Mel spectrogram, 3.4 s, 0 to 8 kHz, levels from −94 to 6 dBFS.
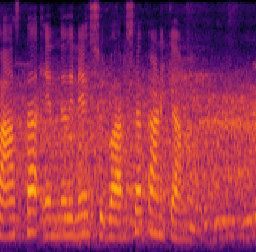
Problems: constant background noise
